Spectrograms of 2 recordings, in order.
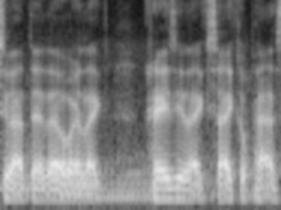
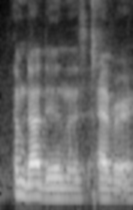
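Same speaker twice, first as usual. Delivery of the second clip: normal talking voice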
